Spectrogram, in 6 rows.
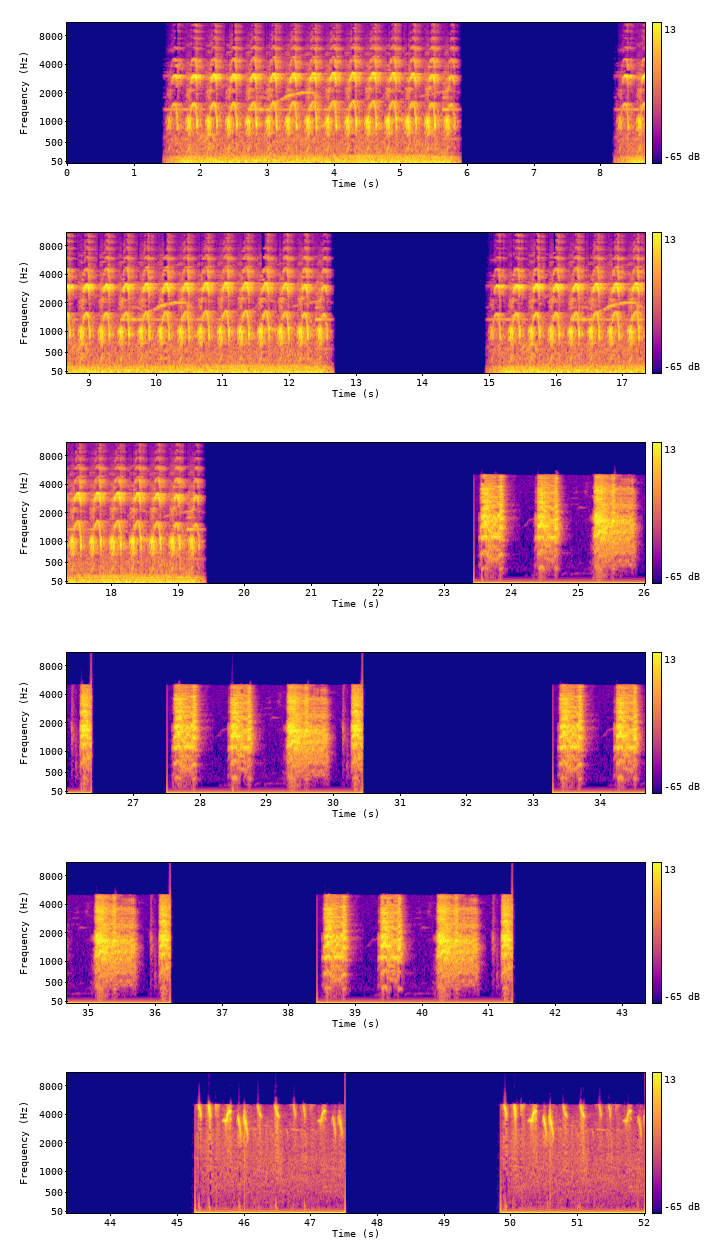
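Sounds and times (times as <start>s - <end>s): gull calling: 1.5s - 5.9s, 8.2s - 12.7s, 15.0s - 19.4s, 38.6s - 41.4s
macaw squawking: 1.5s - 5.9s, 8.3s - 12.7s, 15.0s - 19.4s, 23.5s - 26.4s, 27.6s - 30.5s, 33.4s - 36.3s, 38.5s - 41.4s, 45.3s - 47.6s, 49.9s - 52.0s.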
